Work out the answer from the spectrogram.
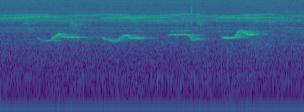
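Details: Rufous-bellied thrush, wild, in Brazil: four clear whistled phrases near the same pitch, each rising then levelling, spaced about half a second apart, over a steady high insect hum.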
